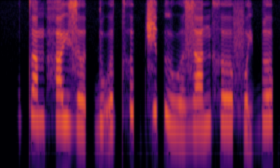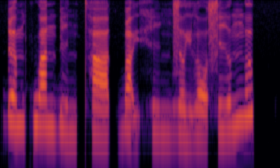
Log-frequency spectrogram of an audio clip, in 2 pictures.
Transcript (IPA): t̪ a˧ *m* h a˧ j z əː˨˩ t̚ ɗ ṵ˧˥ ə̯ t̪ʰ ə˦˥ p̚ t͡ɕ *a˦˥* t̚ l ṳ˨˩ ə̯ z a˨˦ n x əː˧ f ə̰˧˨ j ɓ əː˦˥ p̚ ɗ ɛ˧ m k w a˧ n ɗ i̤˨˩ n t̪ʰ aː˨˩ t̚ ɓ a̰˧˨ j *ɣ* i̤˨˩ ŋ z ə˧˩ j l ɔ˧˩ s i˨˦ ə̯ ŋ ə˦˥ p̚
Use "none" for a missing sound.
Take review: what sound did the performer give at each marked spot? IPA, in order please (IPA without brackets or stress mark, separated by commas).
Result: m, ə˦˥, h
